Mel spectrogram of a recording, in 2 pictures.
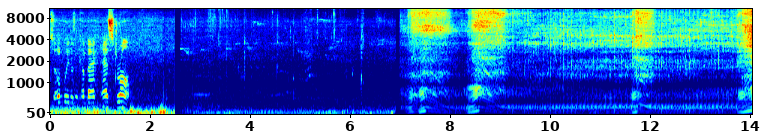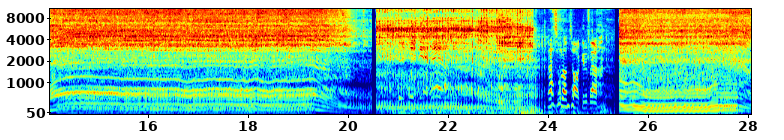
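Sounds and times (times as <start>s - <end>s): chainsaw engine idling and revving: 6.9s - 24.5s, 25.1s - 28.0s.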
